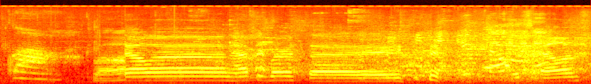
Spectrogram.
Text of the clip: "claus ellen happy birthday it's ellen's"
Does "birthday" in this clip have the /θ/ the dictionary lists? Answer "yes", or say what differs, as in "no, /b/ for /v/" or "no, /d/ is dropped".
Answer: yes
